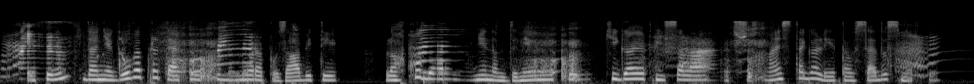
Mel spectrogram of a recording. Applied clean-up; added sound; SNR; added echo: neural mask model RNNoise.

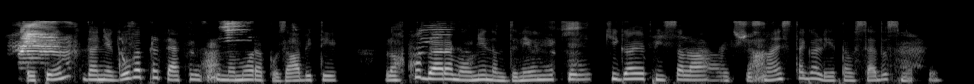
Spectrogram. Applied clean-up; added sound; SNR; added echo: neural mask model Resemble Enhance denoiser.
